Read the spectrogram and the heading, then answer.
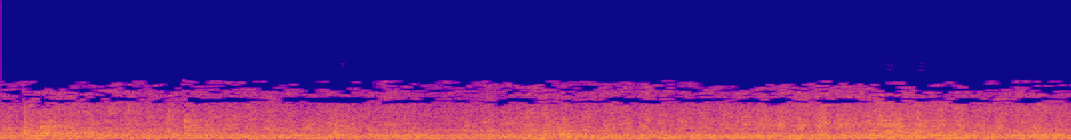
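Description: A train running on rails, a loud, steady rumble of wheels and carriage noise that fills the whole stretch without letting up, with no voices.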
